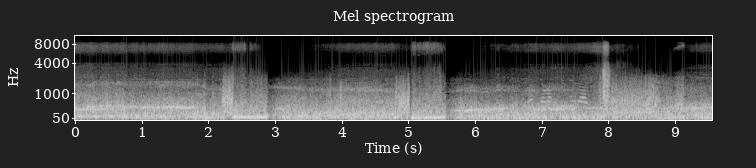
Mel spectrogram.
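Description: Wind rushes loudly past close by.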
